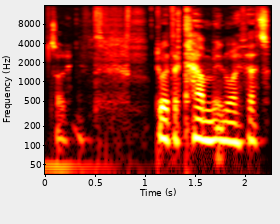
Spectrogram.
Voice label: "cam", Welsh

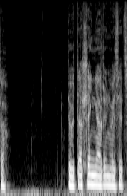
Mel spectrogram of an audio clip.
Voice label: "llengar" Welsh

